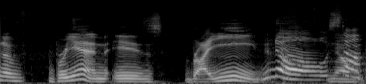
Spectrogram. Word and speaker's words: Brienne: The pronunciation of Brienne is Brienne.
